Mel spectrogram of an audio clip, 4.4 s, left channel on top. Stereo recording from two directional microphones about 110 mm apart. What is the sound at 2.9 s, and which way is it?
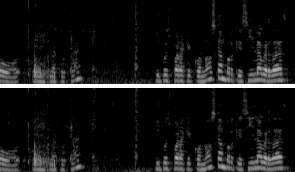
Speech, 5° right (ahead or behind).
